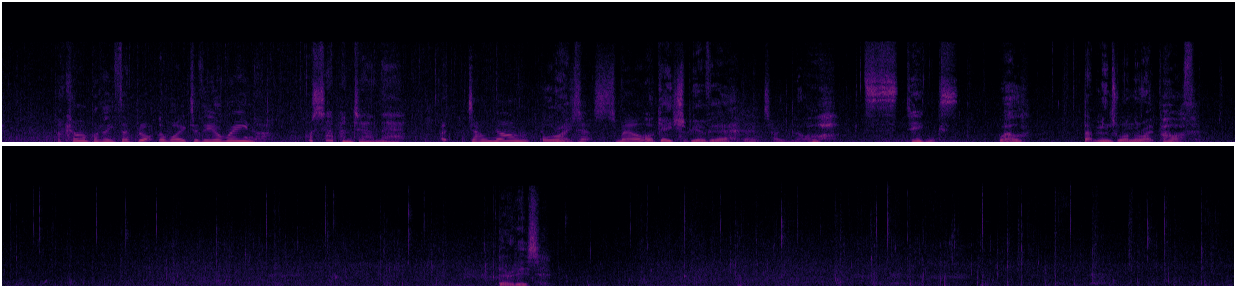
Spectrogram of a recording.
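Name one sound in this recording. Footsteps patter on a stone path.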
